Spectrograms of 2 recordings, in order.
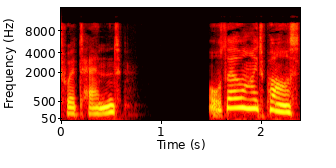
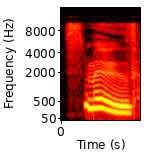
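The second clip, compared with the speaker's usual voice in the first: higher-pitched playful tease; teasing; 6 semitones higher than usual. A narrator's reading. Partner ribbing boyfriend's crude line, teasing. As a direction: lift it, lightly mocking. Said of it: "I teased".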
